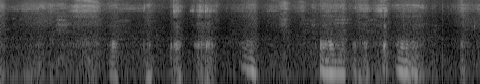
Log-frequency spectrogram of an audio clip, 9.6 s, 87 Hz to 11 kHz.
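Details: Irregular snorting, whistling snores about 39 a minute, some breaths squeaky, from a sleeper snoring with eyes open.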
